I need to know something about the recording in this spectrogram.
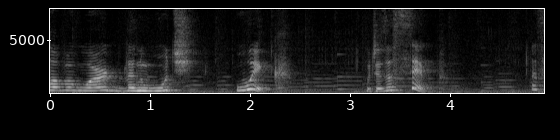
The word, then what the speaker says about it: łyk: And when you compare it to English, you can compare the letter E with a W, because it's a very similar sound. And now an easier example of a word than Łódź, łyk, which is a sip.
